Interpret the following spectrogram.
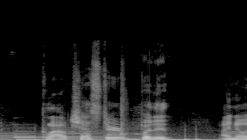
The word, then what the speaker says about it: Gloucester: stephaniel says it's pronounced gloucester i knew it like like worcester right worcester gloucester why they have to add these extra letters that are all silent anyway um i am told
